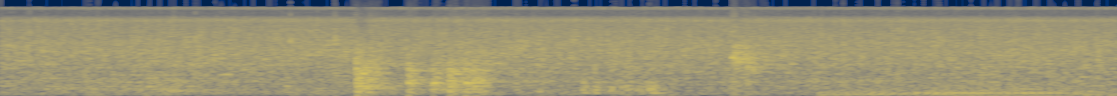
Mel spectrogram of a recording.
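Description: Food sizzling as it fries in a pan, with a short run of utensil clatters about two seconds in and another clatter a little later.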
